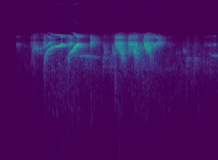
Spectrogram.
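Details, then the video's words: American goldfinch song: a continuous high, twittering warble of sliding whistles and rapid notes in two swelling phrases, then fading to softer twitters. "Carduelis Tristis song"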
